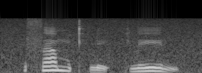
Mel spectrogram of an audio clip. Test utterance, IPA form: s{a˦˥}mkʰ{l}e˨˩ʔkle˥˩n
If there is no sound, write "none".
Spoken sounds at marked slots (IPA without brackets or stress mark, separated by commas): a˥˩, l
